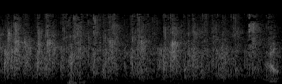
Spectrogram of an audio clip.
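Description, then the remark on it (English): Audience applause after a prayer: a dense, steady wash of many hands clapping at once, sustained at an even, moderately loud level throughout with no voices over it. “Yeah, you can applaud right now because I don't know.”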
